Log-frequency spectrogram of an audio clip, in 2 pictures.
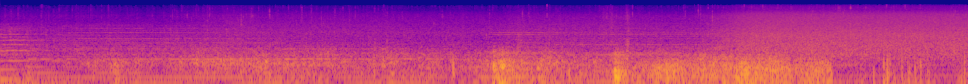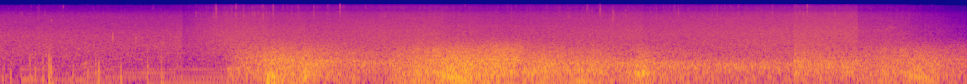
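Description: Thunderstorm: rain falling, turning heavier about eleven seconds in. There are two sharp thunder cracks early on, then long, loud rolls of thunder through the second half.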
